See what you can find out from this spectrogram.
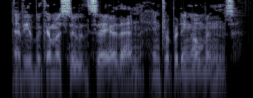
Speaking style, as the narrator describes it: Tam asked dryly

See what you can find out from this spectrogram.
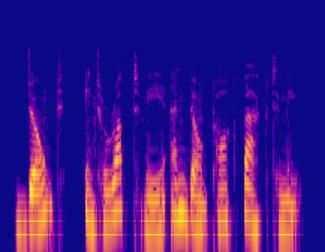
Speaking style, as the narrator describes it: she said evenly

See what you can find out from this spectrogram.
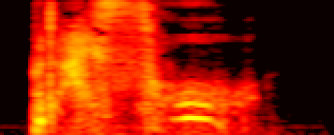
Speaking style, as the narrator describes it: whispered Michael

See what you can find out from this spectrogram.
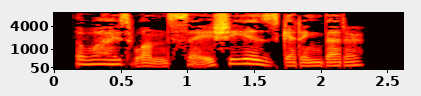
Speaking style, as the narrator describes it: Nynaeve murmured sleepily in the dark

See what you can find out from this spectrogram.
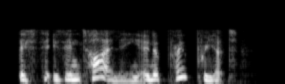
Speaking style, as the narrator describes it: the warden had said in a crisp but shaking voice that gave away his young age

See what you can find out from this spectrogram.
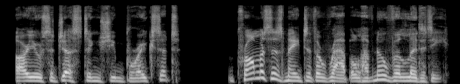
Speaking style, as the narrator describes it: Dater snapped

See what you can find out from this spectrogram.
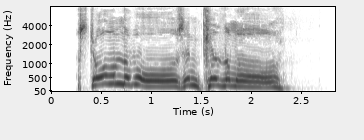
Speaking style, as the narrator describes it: Sir Aimery said in a bored voice

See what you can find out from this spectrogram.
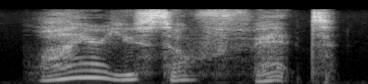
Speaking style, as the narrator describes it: she mumbled

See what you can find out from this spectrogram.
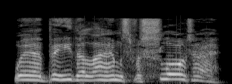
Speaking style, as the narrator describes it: he cried

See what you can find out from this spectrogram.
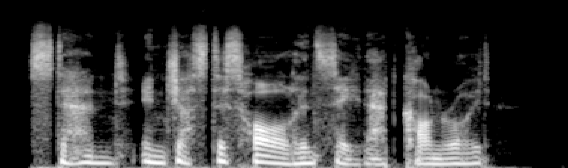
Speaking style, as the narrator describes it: Gar whispered

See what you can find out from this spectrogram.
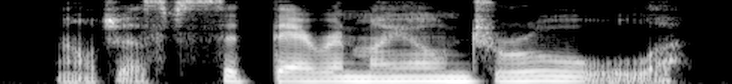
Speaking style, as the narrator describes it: she added bitterly

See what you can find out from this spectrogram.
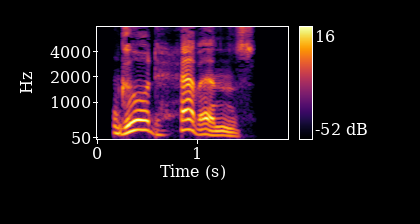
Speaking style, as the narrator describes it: she exclaimed

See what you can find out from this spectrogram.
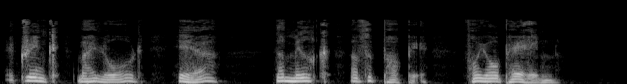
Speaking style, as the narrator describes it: Grand Maester Pycelle whispering

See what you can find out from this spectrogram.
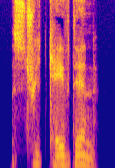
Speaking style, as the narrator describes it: Bill whispered

